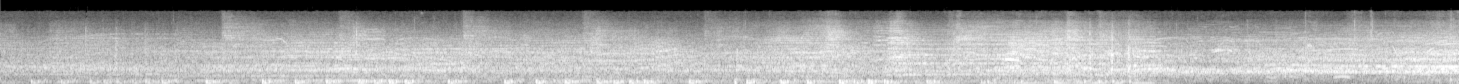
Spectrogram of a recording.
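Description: Football stadium crowd noise with music playing over it. The sustained low notes drop out near the end.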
